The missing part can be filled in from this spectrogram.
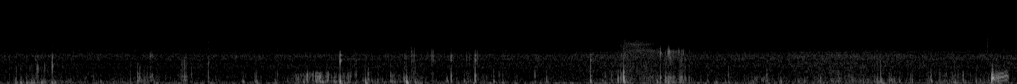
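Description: Soft, irregular low gurgles and brief squeaky rumbles over quiet background: stomach growling from a full stomach.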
